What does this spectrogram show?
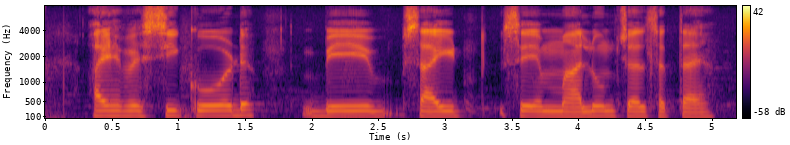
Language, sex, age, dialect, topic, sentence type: Hindi, male, 41-45, Garhwali, banking, statement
